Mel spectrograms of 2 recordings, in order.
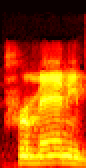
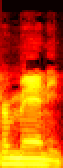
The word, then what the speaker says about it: Primanti: They pronounce it Permani Brothers. – Okay, like, Permani Brothers. – They drop the N and the T in Pittsburgh.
